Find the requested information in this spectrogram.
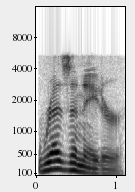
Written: resonator

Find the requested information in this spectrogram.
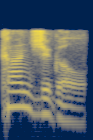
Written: conjugal

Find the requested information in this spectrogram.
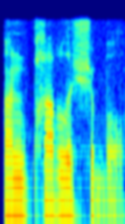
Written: unpublishable

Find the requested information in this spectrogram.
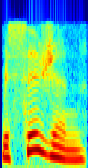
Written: recision

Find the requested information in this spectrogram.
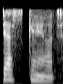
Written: descant

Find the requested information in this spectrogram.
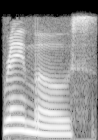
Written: ramose

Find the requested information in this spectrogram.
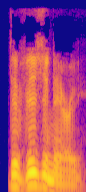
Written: divisionary

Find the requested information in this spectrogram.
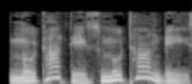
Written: mutatis mutandis

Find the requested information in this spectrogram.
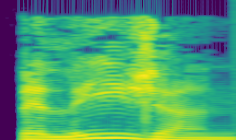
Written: milesian

